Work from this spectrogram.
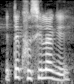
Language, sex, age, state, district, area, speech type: Odia, female, 18-30, Odisha, Balasore, rural, spontaneous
